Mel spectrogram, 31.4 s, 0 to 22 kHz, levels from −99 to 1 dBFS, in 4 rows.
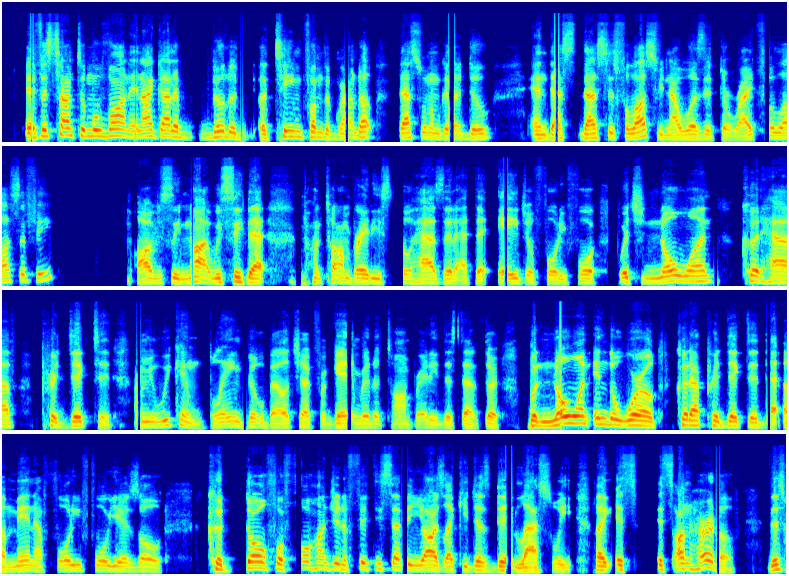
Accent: American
